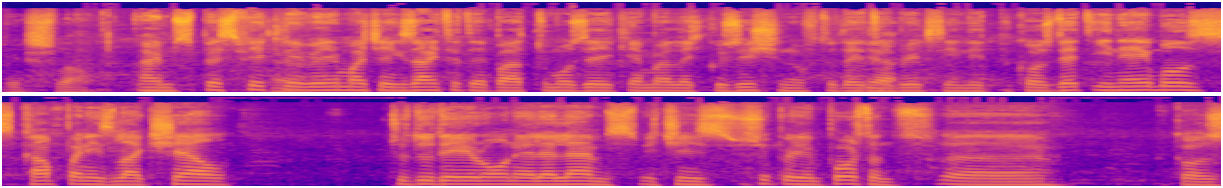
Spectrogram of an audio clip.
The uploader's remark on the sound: In this English-language episode, live from the Big Data Expo.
